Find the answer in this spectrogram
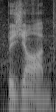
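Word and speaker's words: Bijan: I do think Bjon, which we learned that's how you actually pronounce his name, which I I'm always for like trying to get names right.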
